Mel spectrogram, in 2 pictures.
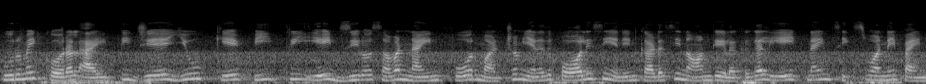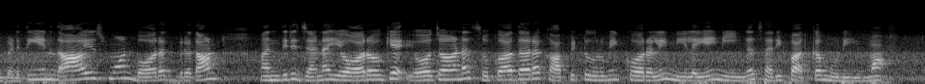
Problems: constant background noise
